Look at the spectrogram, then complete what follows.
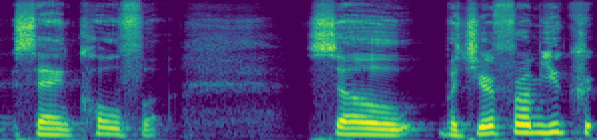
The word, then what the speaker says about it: Sankofa: do you say your last name sanova s sanova so but you're from UK Ukraine you know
